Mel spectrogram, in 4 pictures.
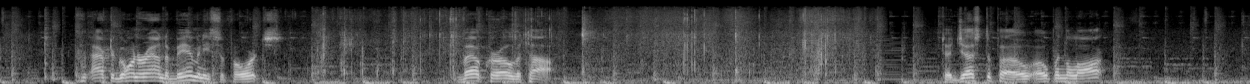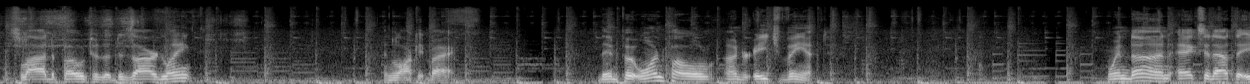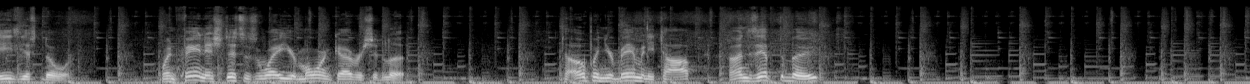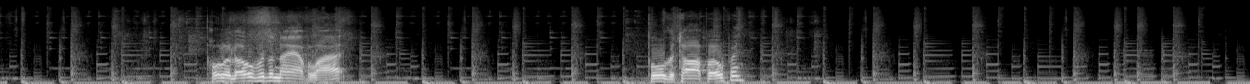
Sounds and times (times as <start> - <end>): Music: 0.0 - 50.0
Speech: 0.8 - 2.8, 4.6 - 5.6, 9.4 - 11.1, 12.6 - 14.4, 16.3 - 17.2, 18.5 - 20.8, 23.6 - 25.8, 26.6 - 29.1, 30.6 - 33.2, 39.6 - 41.0, 44.0 - 45.0.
